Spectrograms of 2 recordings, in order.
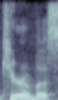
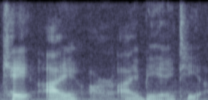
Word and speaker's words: Kiribati: country called curabus and kiribus is even it's spelled k-i-r-i-b-a-t-i uh kiribus is this looks like Kiribati Kiribati right most people would know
